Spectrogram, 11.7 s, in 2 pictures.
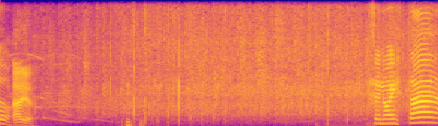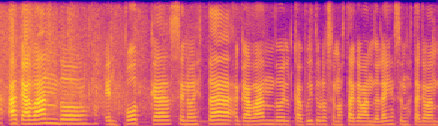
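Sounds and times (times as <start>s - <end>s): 
speech: 0.0s - 0.6s, 1.6s - 2.2s, 5.0s - 11.6s
applause: 0.0s - 8.2s
laughter: 0.2s - 2.5s.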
